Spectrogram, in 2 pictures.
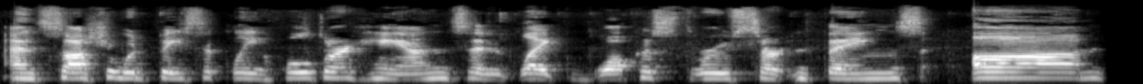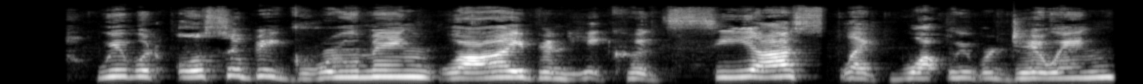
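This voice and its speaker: Bright punchy lady co-host, slow and effusive, telling stories on a video call. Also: medium pitch, steady tone, rough recording. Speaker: co-host, dog groomer. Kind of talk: casual chat.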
